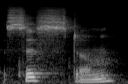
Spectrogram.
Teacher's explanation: We're not really using system with a strong D, system. But it's basically an unaspirated T that we use there. So it's very muted.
